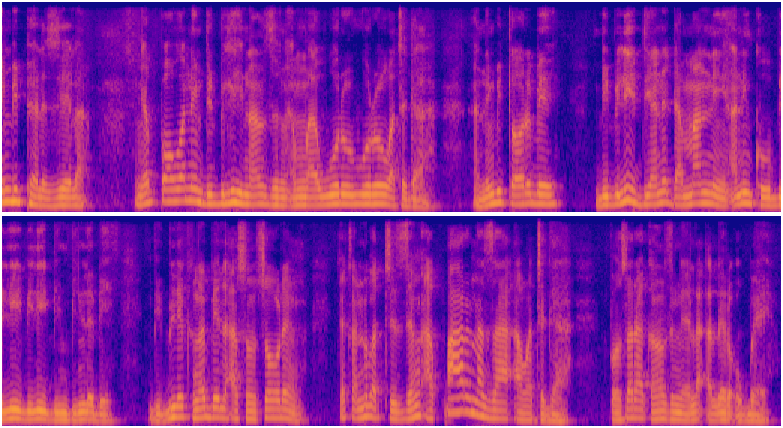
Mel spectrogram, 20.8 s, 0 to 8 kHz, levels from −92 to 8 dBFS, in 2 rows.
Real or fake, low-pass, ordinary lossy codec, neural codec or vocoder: fake; 7.2 kHz; Opus, 64 kbps; codec, 16 kHz, 6 kbps, DAC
